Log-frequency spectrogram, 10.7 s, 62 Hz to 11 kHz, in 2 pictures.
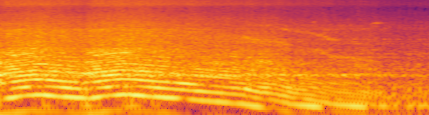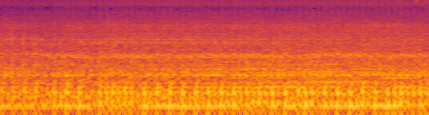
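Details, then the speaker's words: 2018 Honda Beat that lost power at high rpm from a faulty TPS, after the TPS workaround fix: engine revs strongly, then drops cleanly back to a steady even idle with no stumble or hesitation. "sudah mantap jadi begitulah tadi cara mengatasi TPS yang sudah rusak ya"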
